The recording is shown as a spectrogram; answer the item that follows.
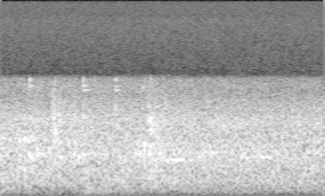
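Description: Near silence: faint room tone with a few faint, irregular ticks.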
